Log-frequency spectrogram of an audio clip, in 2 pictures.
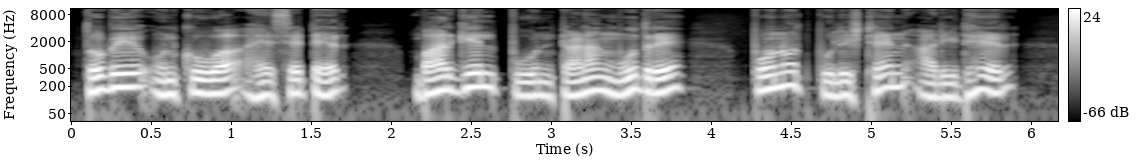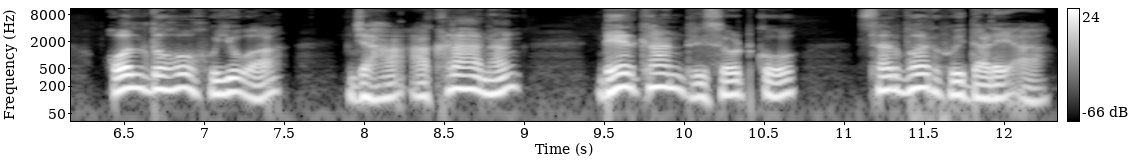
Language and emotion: Santali, neutral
